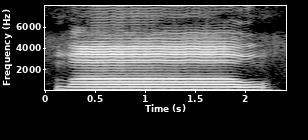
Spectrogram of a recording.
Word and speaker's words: واو: آواز ظاہر ہوتی ہے۔ واو، جب ہم واو پڑھیں گے تو اینڈ میں ہونٹوں کو گول کیا جاتا ہے، اس کا صحیح تلفظ ہے واو۔ ہا، ناظرین یہ دو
